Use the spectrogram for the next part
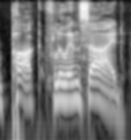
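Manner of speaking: plain reading voice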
